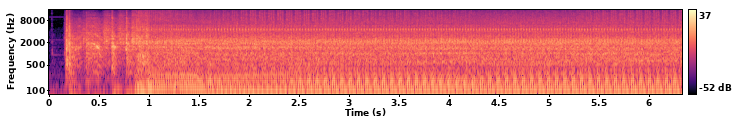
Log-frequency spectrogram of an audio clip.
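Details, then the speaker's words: 2012 GMC Terrain 2.4L EcoTec after timing chain and balance chain replacement for chain-wear noise: catches after a brief crank and idles with a stumbling, uneven beat; a misfire appeared although it ran fine on the first start-up. "So oddly enough, the engine now has a misfire. Ran perfectly fine on the first fire up."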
